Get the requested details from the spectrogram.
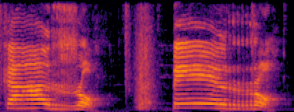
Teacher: Se estiver no meio da palavra com doble R, vibrante também.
